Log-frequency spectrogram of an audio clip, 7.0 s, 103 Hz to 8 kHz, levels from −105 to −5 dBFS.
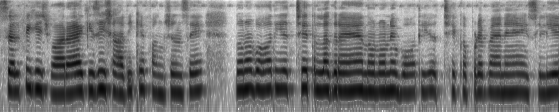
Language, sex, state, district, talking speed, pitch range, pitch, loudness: Hindi, female, Chandigarh, Chandigarh, 225 wpm, 225-245 Hz, 235 Hz, -17 LUFS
